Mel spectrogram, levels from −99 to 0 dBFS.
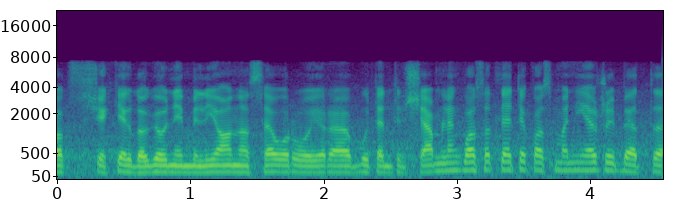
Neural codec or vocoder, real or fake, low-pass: autoencoder, 48 kHz, 128 numbers a frame, DAC-VAE, trained on Japanese speech; fake; 7.2 kHz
